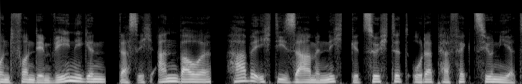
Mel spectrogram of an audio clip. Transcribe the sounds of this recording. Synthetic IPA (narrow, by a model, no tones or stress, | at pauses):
ʊntfɔndeːmveːnɪɡənd̥asɪçʔanbaʊəhaːbəɪçd̥iːzaːmənːɪçt̚ɡ̥ət͡sʏçtətʰʔoːɾɐpʰɛɐfɛkt͡sjoniːɐt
